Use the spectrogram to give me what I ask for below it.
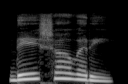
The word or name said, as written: ದೇಶಾವರಿ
